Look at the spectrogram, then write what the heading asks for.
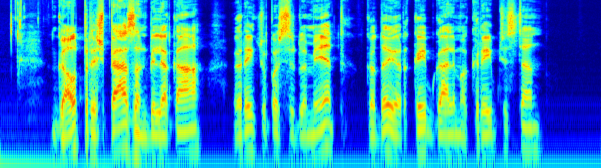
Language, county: Lithuanian, Klaipėda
